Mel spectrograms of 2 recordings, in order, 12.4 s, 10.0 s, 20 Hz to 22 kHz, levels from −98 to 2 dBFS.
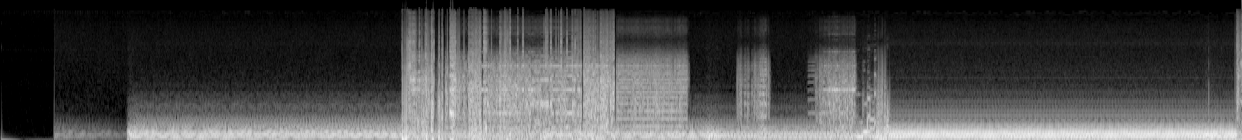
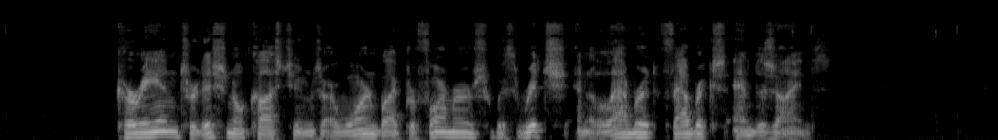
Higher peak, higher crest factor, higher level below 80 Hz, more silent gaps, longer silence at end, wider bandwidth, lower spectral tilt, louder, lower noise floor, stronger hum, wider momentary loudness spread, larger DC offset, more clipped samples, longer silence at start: first, 0 dBFS vs -26 dBFS; second, 12 dB vs 18 dB; first, -24 dBFS vs -74 dBFS; neither; second, 0 s vs 1.9 s; about the same, 11 kHz vs 11.5 kHz; about the same, -7.5 dB/octave vs -6.5 dB/octave; first, -13 LUFS vs -43 LUFS; second, -50 dBFS vs under -90 dBFS; neither; about the same, 9 LU vs 11 LU; neither; neither; about the same, 1.3 s vs 1.2 s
